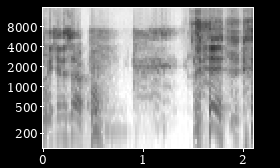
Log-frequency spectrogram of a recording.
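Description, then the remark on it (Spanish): A short stifled cough, muffled and held back, comes in a couple of suppressed bursts, mixed with voiced sounds like someone talking through it. “Pero sí iba de que estaba tosiendo yo.”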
